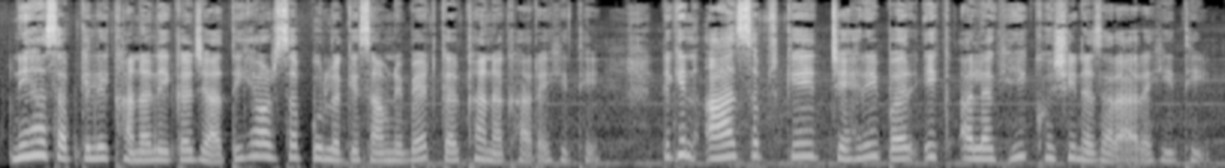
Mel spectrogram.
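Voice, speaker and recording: Mellow-voiced woman narrating a story. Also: medium pitch, expressive, normal speed, slight background noise.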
